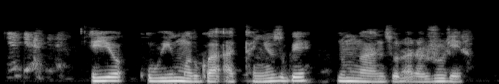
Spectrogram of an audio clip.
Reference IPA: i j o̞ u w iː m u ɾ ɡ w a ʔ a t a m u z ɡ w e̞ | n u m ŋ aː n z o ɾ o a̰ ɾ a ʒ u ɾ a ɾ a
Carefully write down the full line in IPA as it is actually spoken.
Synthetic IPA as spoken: i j o̞ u w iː m u ɾ ɡ w a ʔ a t a ɲ u z ɡ w e̞ | n u m ŋ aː n z u ɾ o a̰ ɾ a ʒ u ɾ i ɾ a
